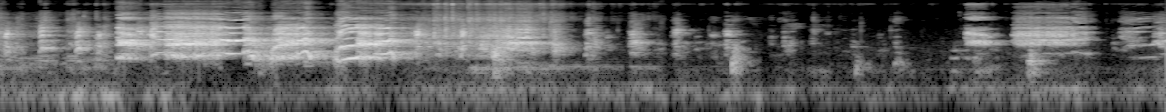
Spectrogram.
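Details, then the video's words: Pelung and Ketawa chickens kept together. A loud, rough crow lasts about three seconds, followed by scattered clucks and clicks, then a shorter second crow burst near the end. "ayam pelung ayam ketawa bersama"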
